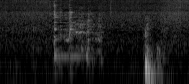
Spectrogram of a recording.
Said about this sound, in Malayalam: ഇതിലേക്ക് ലേശം ഉപ്പും കൂടി ഇട്ടിട്ട് ഇതൊന്ന് ആദ്യം ഒന്ന് പച്ചച്ചവ മാറുന്നത് വരെ ഇതുപോലെ തന്നെ ഒന്ന് വഴറ്റി എടുക്കണം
